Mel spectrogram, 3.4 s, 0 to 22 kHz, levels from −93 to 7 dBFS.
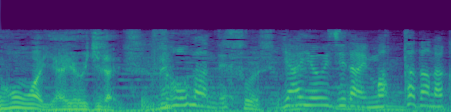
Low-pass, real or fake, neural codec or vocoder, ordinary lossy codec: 7.2 kHz; real; none; none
